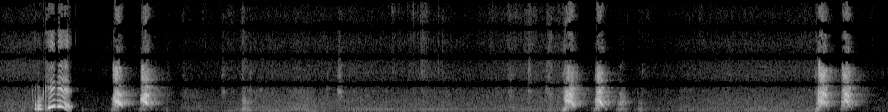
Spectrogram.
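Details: Playful three-month-old Pembroke Welsh Corgi named Skip barks at a beach ball in short bursts of two or three high yaps, with quiet stretches and faint human voices between them.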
